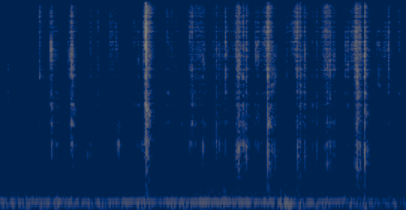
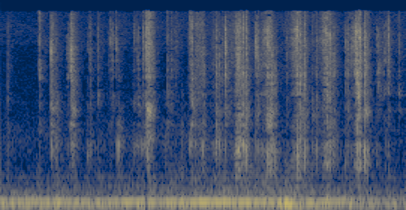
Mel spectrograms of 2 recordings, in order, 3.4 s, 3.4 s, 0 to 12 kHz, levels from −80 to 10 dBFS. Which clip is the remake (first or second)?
first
